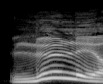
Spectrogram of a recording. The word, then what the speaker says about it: Luleå: Ja, wir hätten, es gibt ja so viele schöne Städte in Schweden, ich würde sagen Luleå. – Luleå, auch sehr gut ausgesprochen. Luleå ist tatsächlich korrekt, 2015 das Ding gewonnen gegen Frölunda und dann waren sie 2023 auch nochmal im Finale gegen Tappara Tampere und haben da verloren.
